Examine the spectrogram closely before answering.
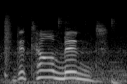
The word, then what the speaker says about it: determine: करेगी, उसको कहते हैं डिटरमिन्ड। इट्स नॉट माइन, इट्स मिन। डिटरमिन।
